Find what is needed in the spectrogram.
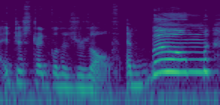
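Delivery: ordinary talk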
